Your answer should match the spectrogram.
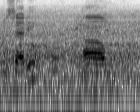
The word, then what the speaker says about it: Massetti: Massetti.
